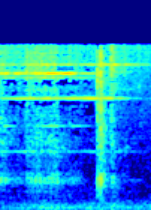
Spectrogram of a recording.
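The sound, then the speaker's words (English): A telephone bell rings, fairly faint, with a brief louder burst partway through and no voices. “Then the bloody phone again.”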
